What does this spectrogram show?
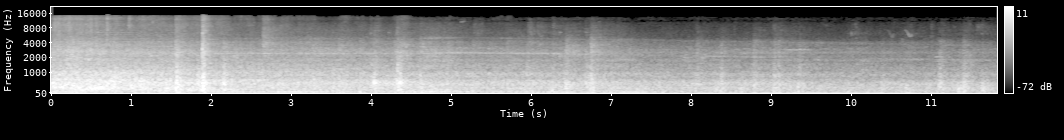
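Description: Metre-gauge passenger coaches rolling away along the track, their wheels clacking over rail joints every couple of seconds. The rumble fades steadily as the train moves off.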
